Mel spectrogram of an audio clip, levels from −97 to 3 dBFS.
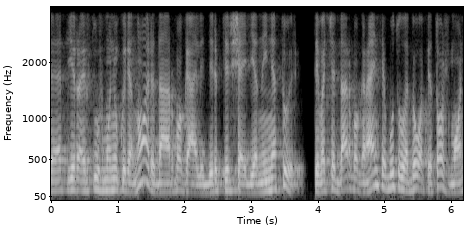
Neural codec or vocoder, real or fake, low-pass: none; real; 3.6 kHz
